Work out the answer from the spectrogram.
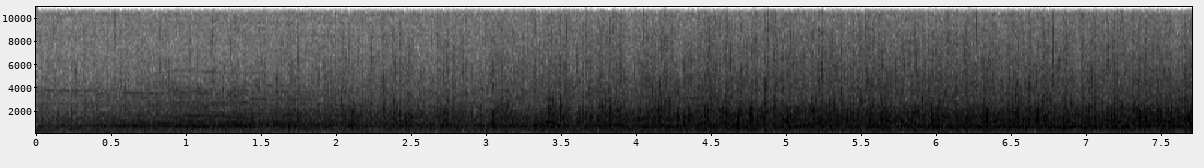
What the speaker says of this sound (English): a standing ovation for this magnificent women's quartet from East Germany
